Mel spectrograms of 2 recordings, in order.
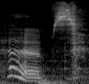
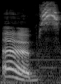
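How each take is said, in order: First: The word starts with a clear H sound. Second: The word starts without an H sound. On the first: "not herbs" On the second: "gotten rid of the H and said herbs"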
